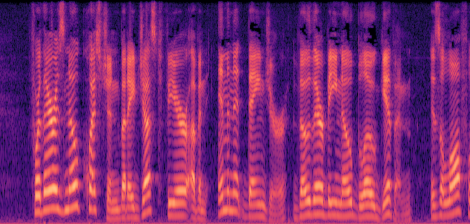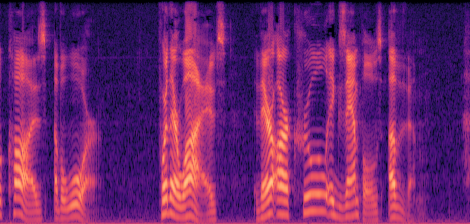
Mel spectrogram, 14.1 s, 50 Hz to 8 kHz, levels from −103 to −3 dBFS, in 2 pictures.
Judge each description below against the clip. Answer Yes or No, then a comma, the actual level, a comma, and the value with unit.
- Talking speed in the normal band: Yes, average, 150 wpm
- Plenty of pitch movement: Yes, wide, 6.5 semitones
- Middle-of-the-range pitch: Yes, medium, 165 Hz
